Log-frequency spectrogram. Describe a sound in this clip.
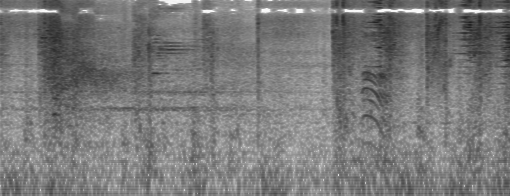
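Blows strike and clash in a fight.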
